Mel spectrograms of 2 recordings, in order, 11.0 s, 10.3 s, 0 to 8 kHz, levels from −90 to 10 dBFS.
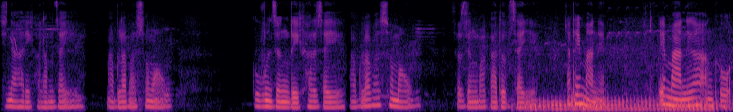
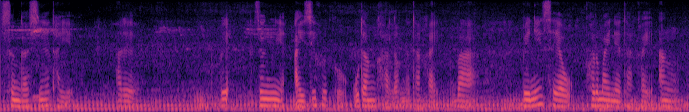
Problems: constant background noise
